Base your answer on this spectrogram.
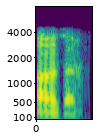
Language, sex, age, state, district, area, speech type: Kannada, male, 45-60, Karnataka, Bellary, rural, conversation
